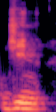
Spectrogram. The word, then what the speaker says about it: jean: We keep the same pronunciation as in English to say like the jean material, jean.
